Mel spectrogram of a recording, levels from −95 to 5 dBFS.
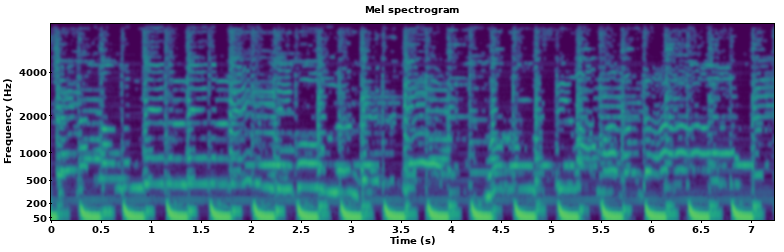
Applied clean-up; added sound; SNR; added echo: classical method spectral subtraction.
